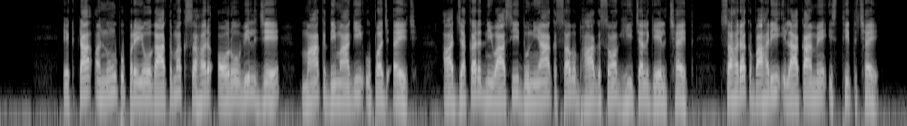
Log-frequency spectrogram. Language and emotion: Maithili, neutral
